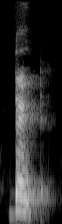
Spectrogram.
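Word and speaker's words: debt: पे द डेट। B silent है तो अवॉइड करेंगे। डेट।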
